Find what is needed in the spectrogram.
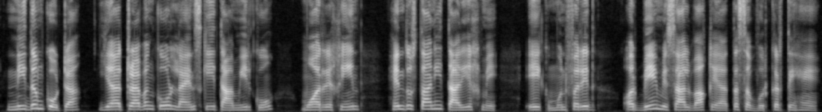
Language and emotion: Urdu, neutral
